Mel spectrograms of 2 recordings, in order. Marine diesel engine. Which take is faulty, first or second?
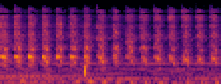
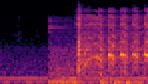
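first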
